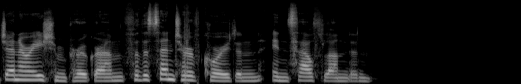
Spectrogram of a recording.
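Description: A worn or dirty contact in the signal path briefly lost and regained connection from 1.84 to 2.00 s, just after "programme for the", producing loose connector crackle. For about 0.16 s the speech is rapidly chopped on and off as the contact makes and breaks, and any DC present on the line jumps with each break, adding pops. The result is an irregular burst of scratchy crackle laid over the speech at that point.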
